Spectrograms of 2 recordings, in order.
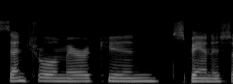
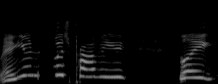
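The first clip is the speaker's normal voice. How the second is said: ordinary talk, nothing marked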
